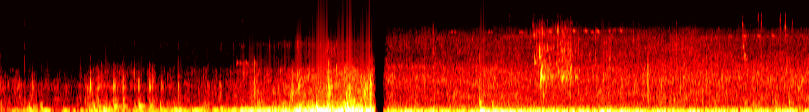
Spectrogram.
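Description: Wind buffeting the microphone: a low, irregular, gusting rumble that cuts off abruptly a little under three seconds in, then resumes.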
